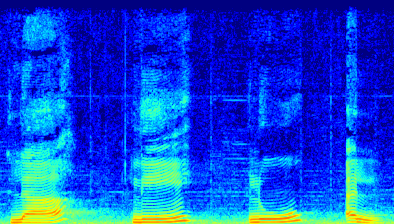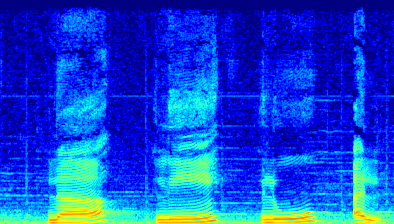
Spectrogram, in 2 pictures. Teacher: kalau kita perhatikan huruf lam ini ketika melafalnya dia lebih tipis suaranya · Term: lam yang tipis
